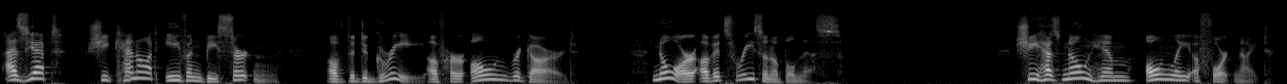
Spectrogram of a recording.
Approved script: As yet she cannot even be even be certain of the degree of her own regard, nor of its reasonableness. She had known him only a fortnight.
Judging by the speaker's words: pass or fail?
fail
